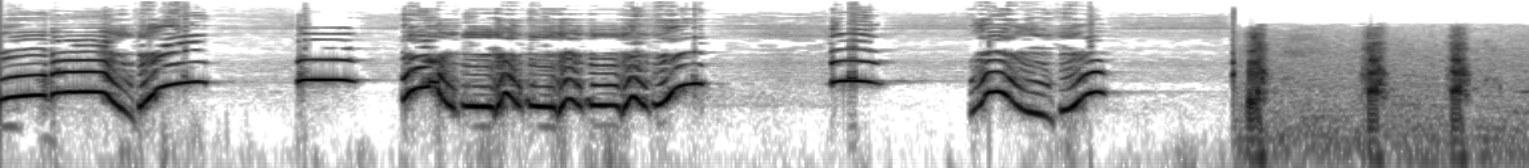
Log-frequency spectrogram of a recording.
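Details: Monkey. Clear, harmonic calls from a monkey bend downward and rise again, with one stretch breaking into rapid wavering notes. Near the end, a few sharp broadband knocks follow over a hissing background.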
